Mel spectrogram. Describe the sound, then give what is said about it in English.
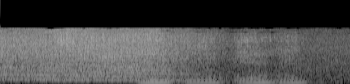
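A small plane's engine drones steadily and loudly throughout, its low hum swelling and dipping in a few uneven pulses beneath a rough, buzzing roar, with no voices. “Cut his engine.”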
